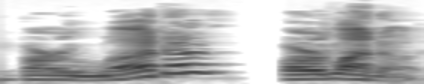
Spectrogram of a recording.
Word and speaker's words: Barletta: Barletta?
